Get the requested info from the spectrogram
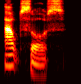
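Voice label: "outsource", British English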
